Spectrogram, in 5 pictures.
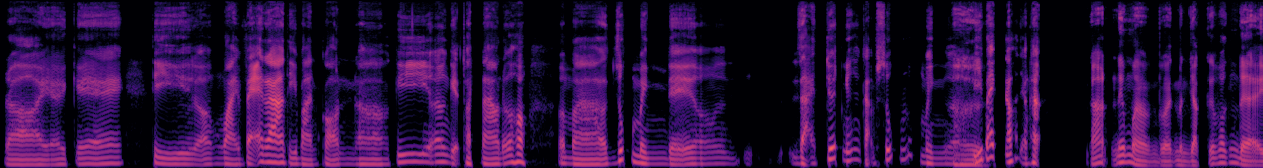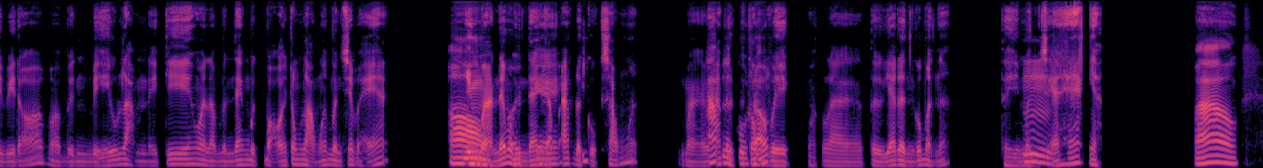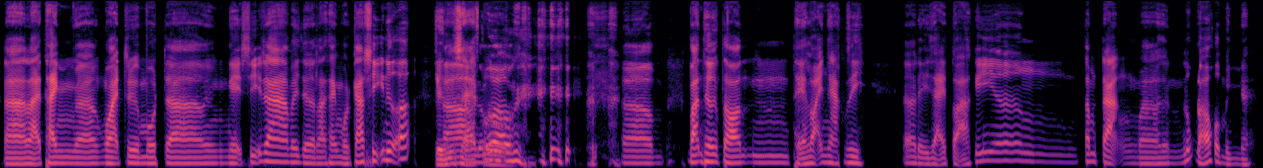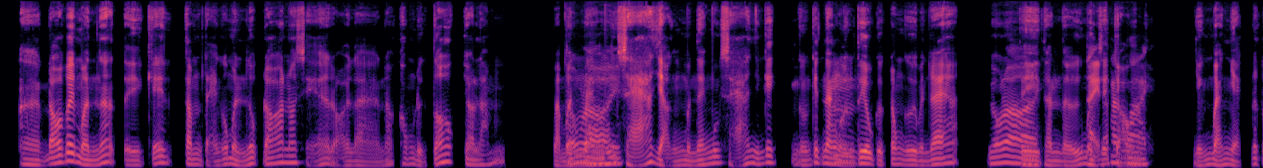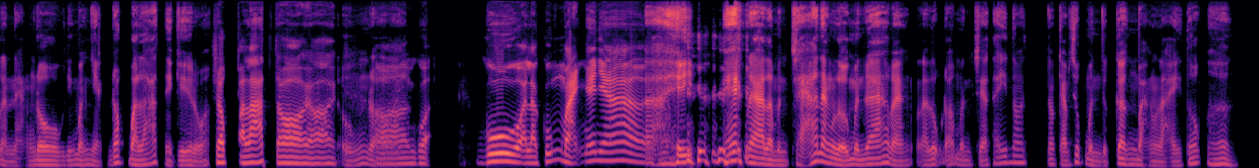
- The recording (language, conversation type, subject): Vietnamese, podcast, Bạn đã từng dùng nghệ thuật để giải tỏa những cảm xúc khó khăn chưa?
- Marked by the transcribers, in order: tapping; laugh; "chọn" said as "tọn"; laugh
